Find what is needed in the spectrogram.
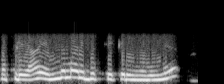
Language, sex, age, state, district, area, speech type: Tamil, female, 18-30, Tamil Nadu, Mayiladuthurai, urban, conversation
